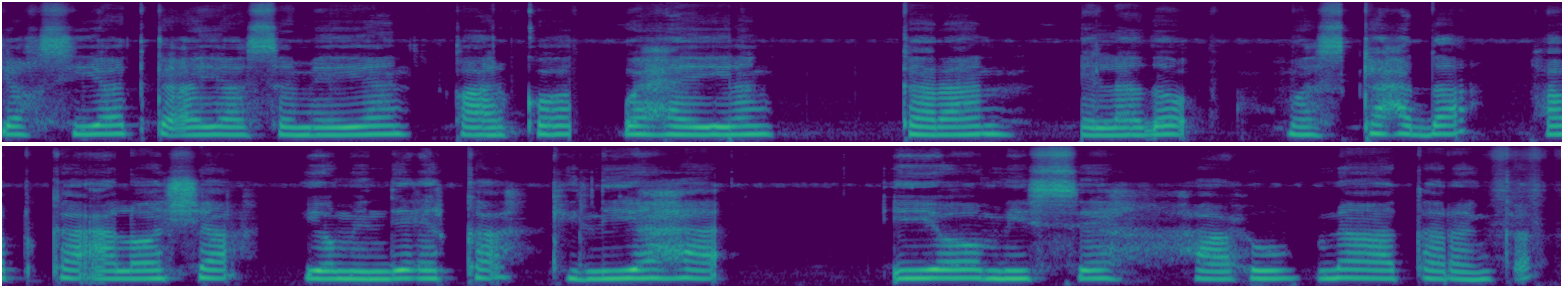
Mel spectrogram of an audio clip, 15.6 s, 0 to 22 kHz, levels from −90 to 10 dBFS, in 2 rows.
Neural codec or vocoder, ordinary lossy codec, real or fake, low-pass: vocoder, 44.1 kHz, 128 mel bands, Pupu-Vocoder; none; fake; none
